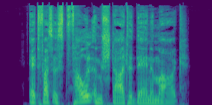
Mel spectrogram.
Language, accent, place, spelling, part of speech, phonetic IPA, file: German, Germany, Berlin, etwas ist faul im Staate Dänemark, phrase, [ˈɛtvas ɪst faʊ̯l ɪm ˈʃtaːtə ˈdɛːnəˌmaʁk], De-etwas ist faul im Staate Dänemark.ogg
- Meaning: something is rotten in the state of Denmark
